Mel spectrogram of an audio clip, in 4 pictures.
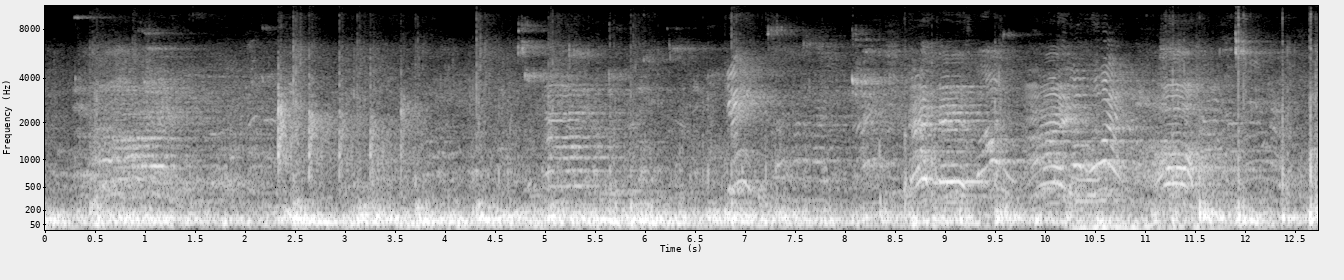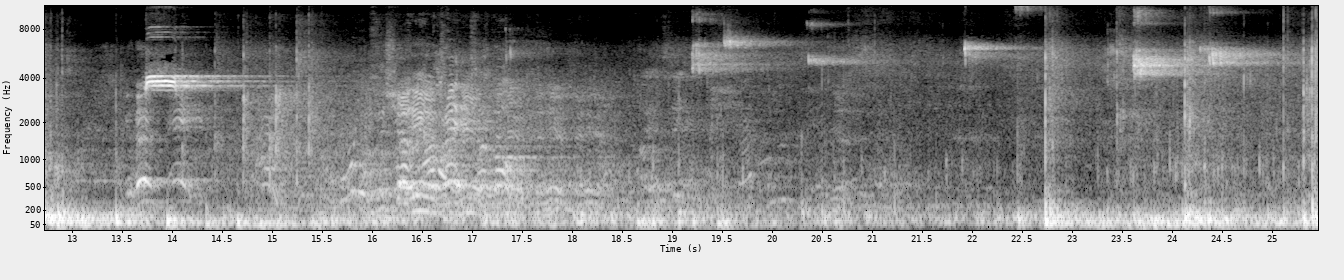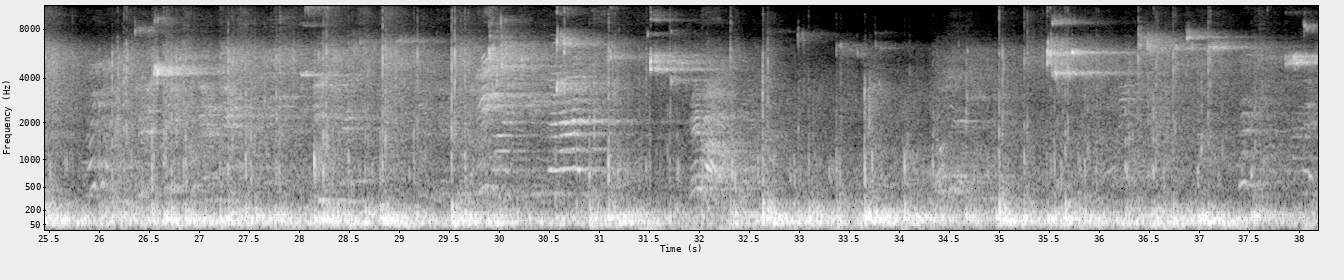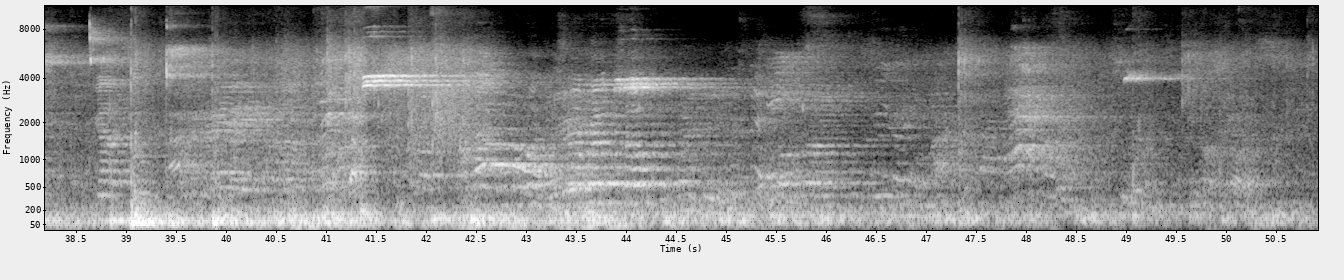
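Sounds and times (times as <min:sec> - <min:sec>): voices echoing in hall: 0:00.0 - 0:22.6, 0:25.7 - 0:50.9
sneaker squeaks: 0:04.3 - 0:08.7, 0:13.6 - 0:14.7, 0:18.9 - 0:40.1, 0:40.9 - 0:42.6, 0:43.7 - 0:46.1, 0:48.8 - 0:50.0
basketball bouncing: 0:22.7 - 0:30.0, 0:32.3 - 0:37.7, 0:39.0 - 0:40.0.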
